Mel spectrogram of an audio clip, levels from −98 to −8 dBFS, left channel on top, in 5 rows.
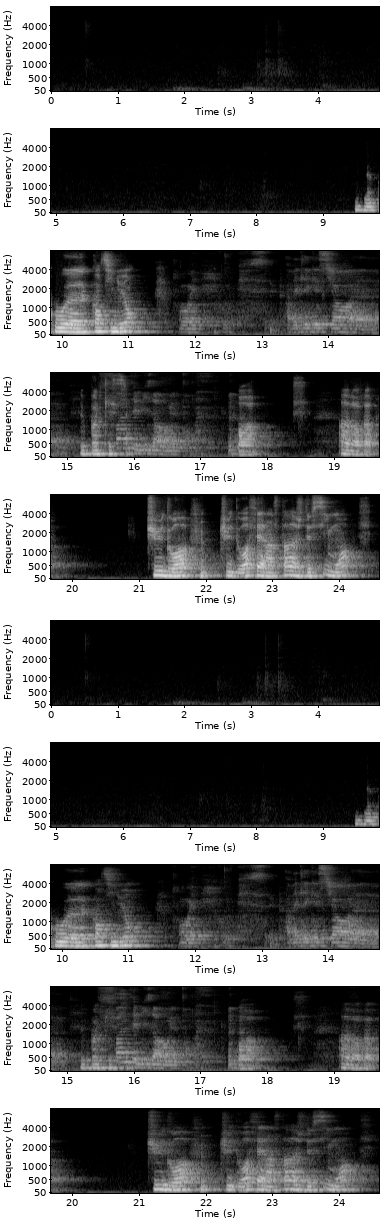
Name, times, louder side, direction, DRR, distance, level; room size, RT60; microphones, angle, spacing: voice 1, 9.5-11.1 15.2-15.7 17.6-17.8 19.1-19.6 21.1-24.4, left 5 dB, 85° left, 0.5 m, -27 dB
voice 2, 11.7-15.2 15.5-17.7 18.7-19.0, right 1 dB, 35° right, 2.1 m, -45 dB
6.5 x 4.3 x 4.8 m
head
